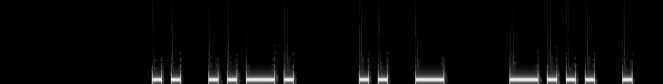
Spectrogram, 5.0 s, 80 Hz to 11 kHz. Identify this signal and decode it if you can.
Morse code, heard as a keyed tone, about 17 wpm, 700 Hz. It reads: IF IT BE
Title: Sentences from Top 1300 Words 17wpm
